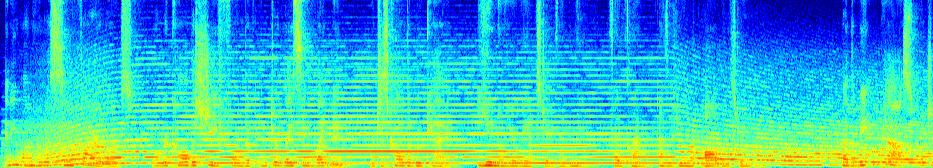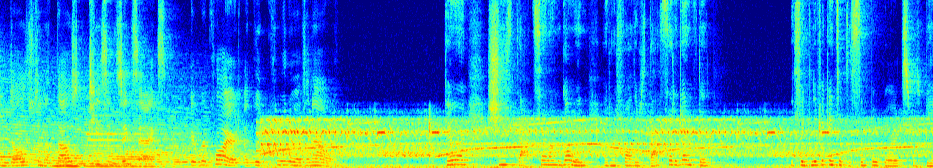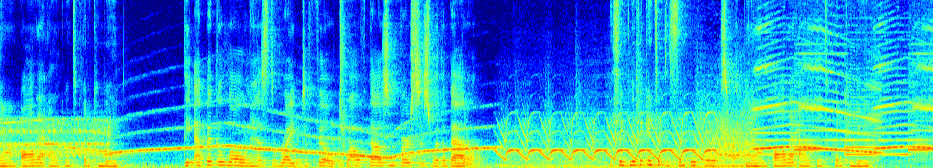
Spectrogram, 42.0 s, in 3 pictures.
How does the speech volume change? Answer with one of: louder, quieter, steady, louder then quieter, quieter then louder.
steady.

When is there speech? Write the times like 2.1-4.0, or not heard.
0.1-11.5, 12.6-19.1, 20.6-24.8, 25.9-29.9, 30.8-35.2, 37.1-41.1.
